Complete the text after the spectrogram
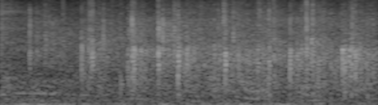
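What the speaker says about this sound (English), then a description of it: "Let's give a round of applause for our division champions." An indoor audience at a state fair FFA livestock show claps steadily for division champions, a moderate, even applause that holds for a few seconds without cheering.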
